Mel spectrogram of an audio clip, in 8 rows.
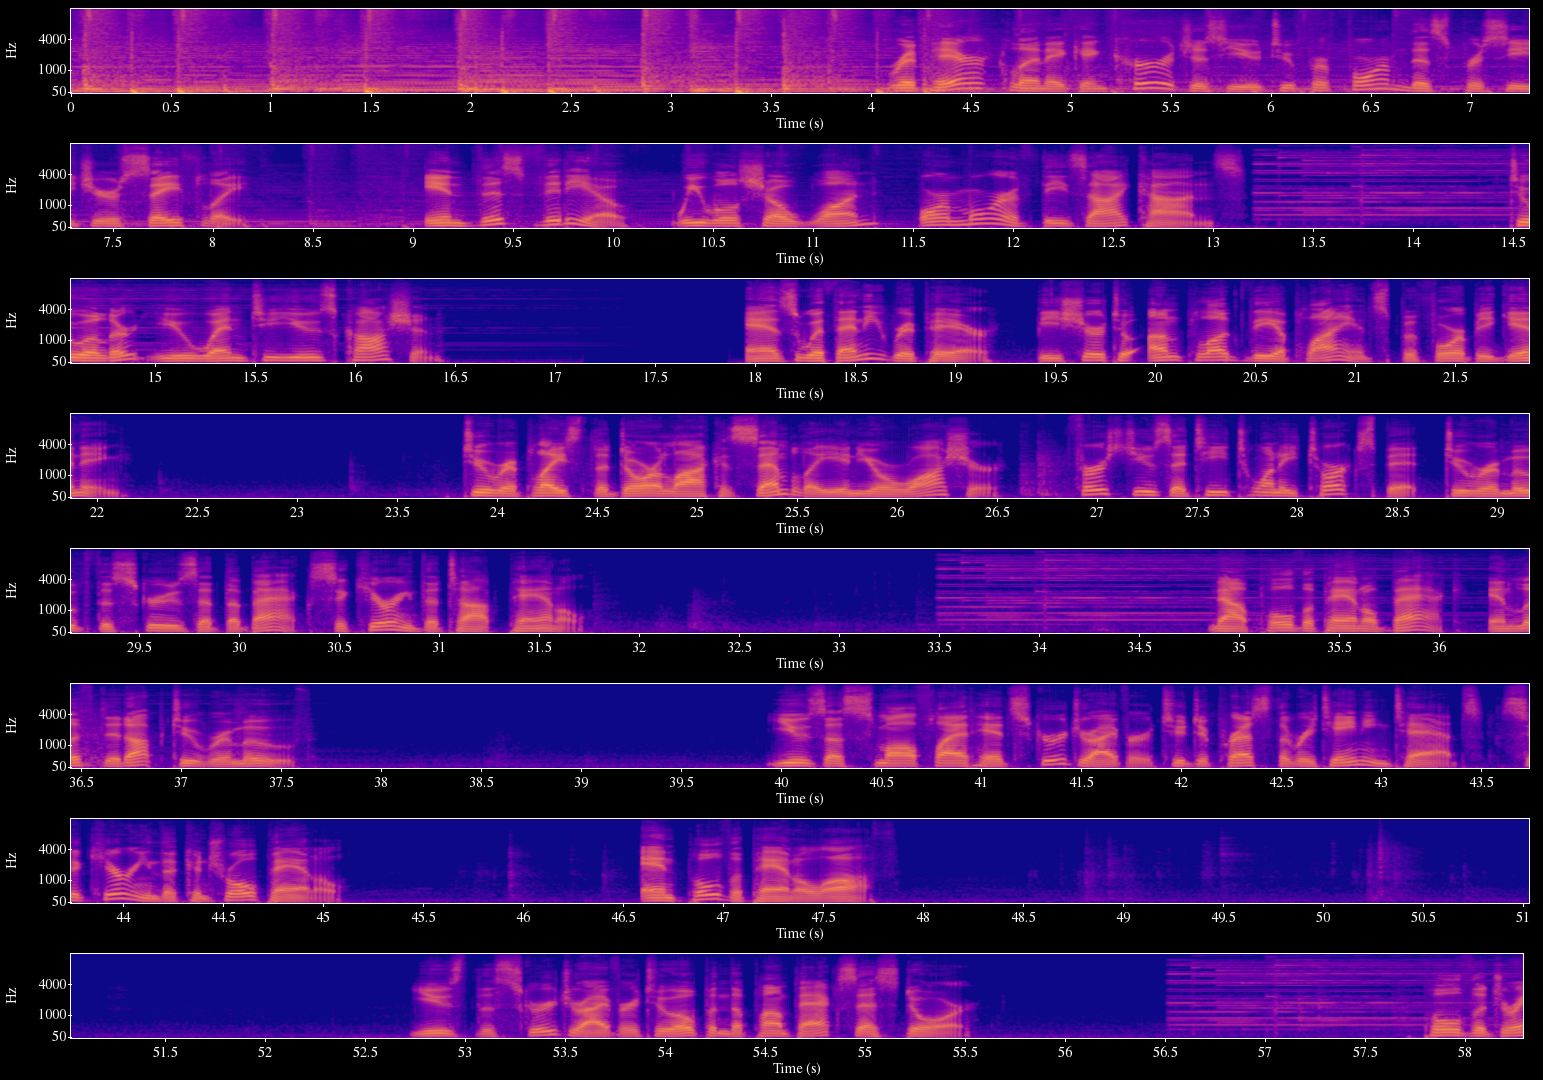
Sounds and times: Music: 0:00.0 - 0:11.6, 0:13.2 - 0:15.6, 0:33.5 - 0:36.6, 0:56.5 - 0:58.2
Speech: 0:04.1 - 0:08.2, 0:09.1 - 0:13.2, 0:14.5 - 0:16.4, 0:18.0 - 0:22.2, 0:23.8 - 0:31.8, 0:34.9 - 0:37.6, 0:40.0 - 0:45.1, 0:46.6 - 0:47.9, 0:52.7 - 0:55.6, 0:57.8 - 0:58.2.

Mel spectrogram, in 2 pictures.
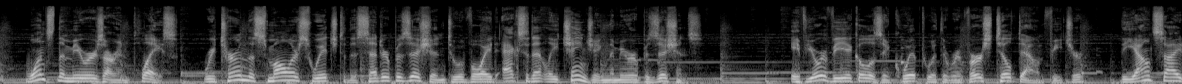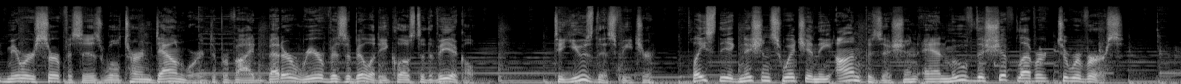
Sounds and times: Music: 0:00.0 - 0:23.6
Speech: 0:00.3 - 0:07.0, 0:07.9 - 0:16.6, 0:17.4 - 0:23.1.

